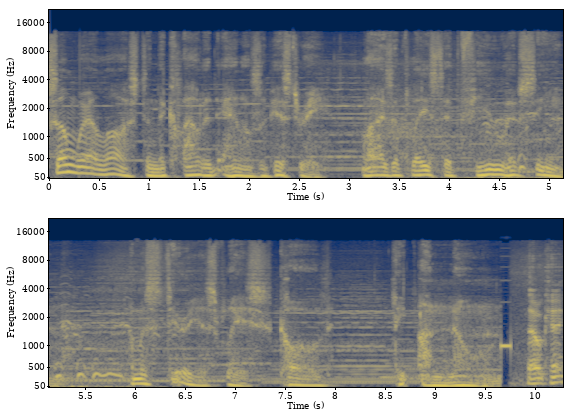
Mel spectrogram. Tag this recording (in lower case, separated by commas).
speech, music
